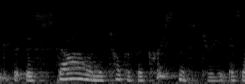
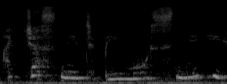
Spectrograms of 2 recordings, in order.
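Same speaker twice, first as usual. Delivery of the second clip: high hushed whisper of a plotting little bird; sneaky whisper; 6 semitones higher, 6 dB quieter than usual. Acted. Robin whispers her plan to be sneaky. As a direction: whisper it like sneaking past a sleeping house.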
